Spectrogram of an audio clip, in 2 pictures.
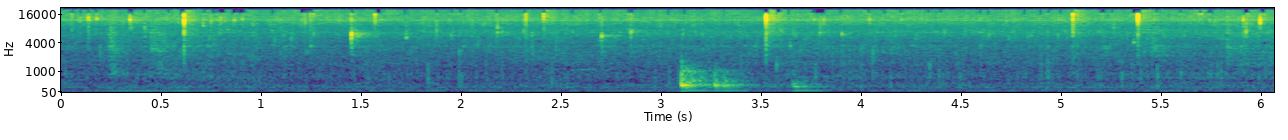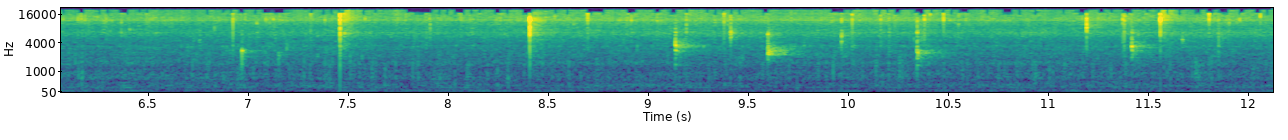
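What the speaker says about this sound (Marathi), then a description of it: "तर मस्त हे कुरकुरीत होईपर्यंत आपल्याला हे तळून घ्यायचे आहेत बटाट्याचे काप" Potato slices deep-fry in oil in a wok, sizzling and crackling steadily, with a brief louder splash early on and small pops scattered throughout.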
